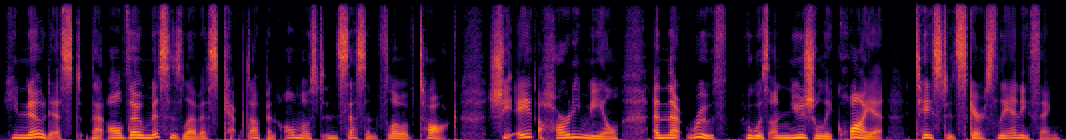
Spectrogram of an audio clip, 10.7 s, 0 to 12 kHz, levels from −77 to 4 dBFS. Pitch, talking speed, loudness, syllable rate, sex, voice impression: 205 Hz, 165 wpm, -20 LUFS, 5.0 syllables/s, female, feminine, adult-like, fluent, slightly refreshing, slightly friendly, slightly lively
